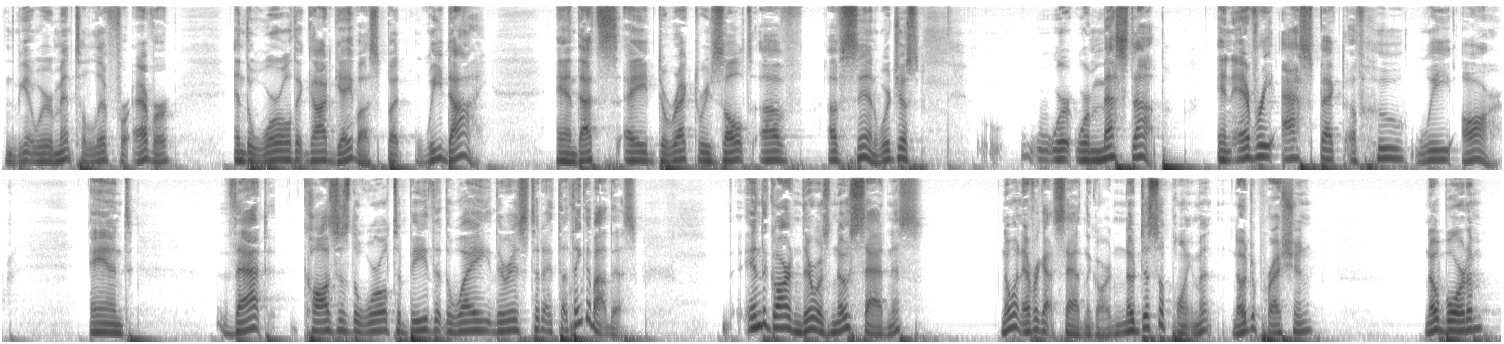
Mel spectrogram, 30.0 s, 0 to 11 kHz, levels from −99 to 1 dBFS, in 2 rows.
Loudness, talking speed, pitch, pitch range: -32 LUFS, 150 wpm, 125 Hz, 100-145 Hz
